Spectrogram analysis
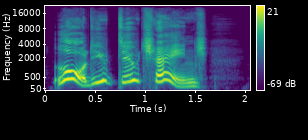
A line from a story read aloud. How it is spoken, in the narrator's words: cried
